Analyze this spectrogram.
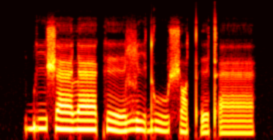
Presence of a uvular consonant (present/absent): absent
